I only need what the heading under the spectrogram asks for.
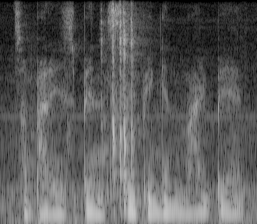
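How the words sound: It is said in a deep, growly voice.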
